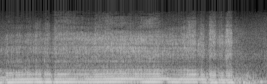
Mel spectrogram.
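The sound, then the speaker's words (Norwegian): A loud boat motor roars and revs steadily as someone drives the boat showing off, with a strong low rumble and rich harmonic drone, easing slightly near the end. No voices accompany it. “Hva for en asshole bare driver og brifer med båten?”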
